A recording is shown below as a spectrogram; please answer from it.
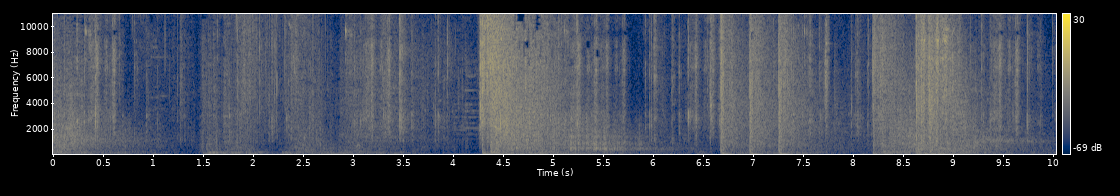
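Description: Drive-by gunfire in Fortnite, a fairly quiet mix of scattered shots and booming bursts over game noise, with several louder volleys toward the middle and end.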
